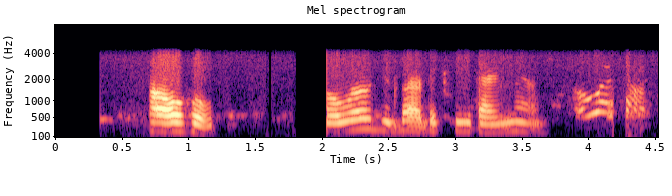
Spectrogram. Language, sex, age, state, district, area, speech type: Odia, female, 45-60, Odisha, Angul, rural, conversation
